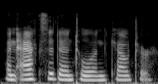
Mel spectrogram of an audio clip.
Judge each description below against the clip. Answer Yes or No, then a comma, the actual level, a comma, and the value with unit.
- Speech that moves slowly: Yes, slow, 115 wpm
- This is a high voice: Yes, high, 220 Hz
